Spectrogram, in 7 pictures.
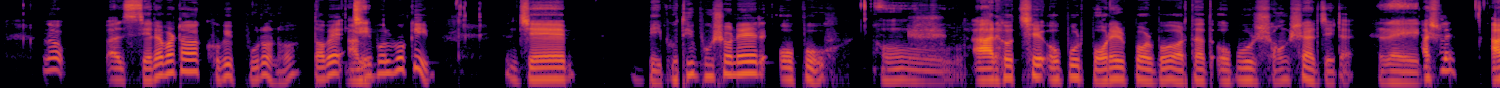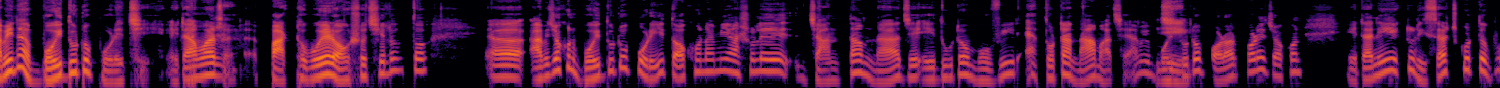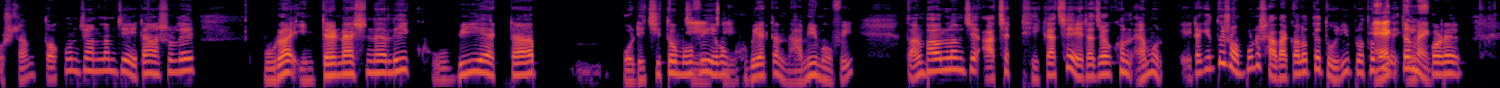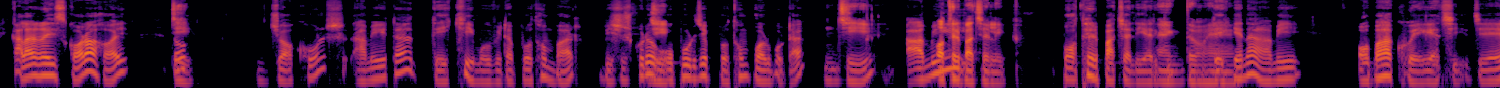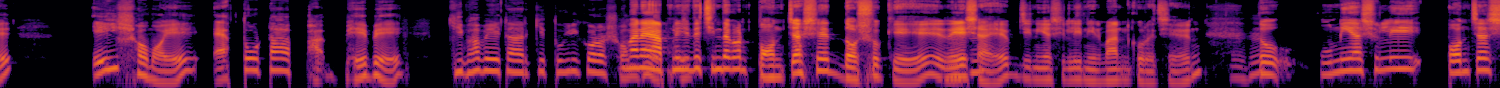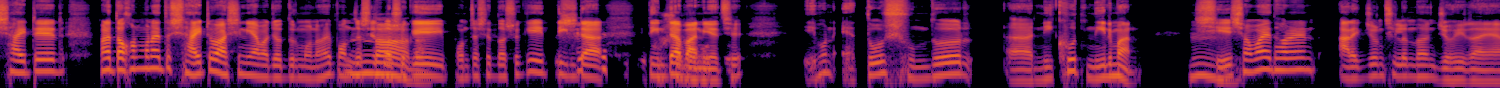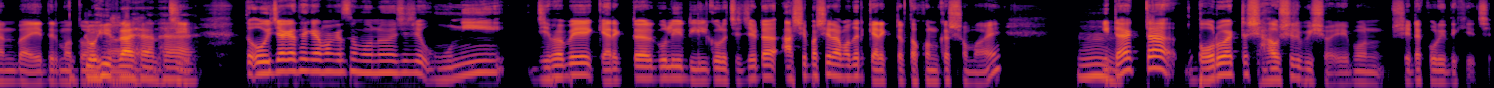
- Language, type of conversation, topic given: Bengali, unstructured, আপনার প্রিয় চলচ্চিত্রের ধরন কোনটি, এবং কেন?
- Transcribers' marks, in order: tapping; lip smack; chuckle; lip smack; tsk; other noise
